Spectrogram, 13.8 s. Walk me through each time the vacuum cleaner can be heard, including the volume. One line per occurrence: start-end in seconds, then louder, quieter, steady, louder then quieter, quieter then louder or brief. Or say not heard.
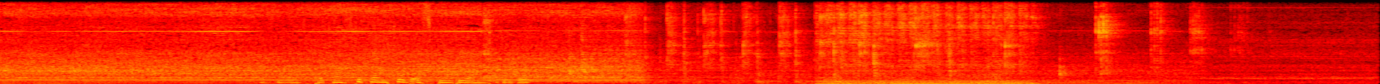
0.0-13.7 quieter.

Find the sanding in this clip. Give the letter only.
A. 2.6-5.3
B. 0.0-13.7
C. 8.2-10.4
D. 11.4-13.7
C.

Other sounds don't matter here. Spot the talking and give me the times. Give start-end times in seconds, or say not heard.
2.6-5.3.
